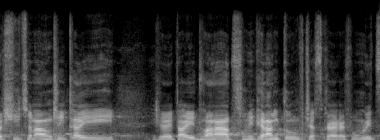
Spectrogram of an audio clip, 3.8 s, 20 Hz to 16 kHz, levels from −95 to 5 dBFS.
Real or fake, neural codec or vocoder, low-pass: fake; codec, 44.1 kHz, 3.4 kbps, Pupu-Codec; 14.4 kHz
